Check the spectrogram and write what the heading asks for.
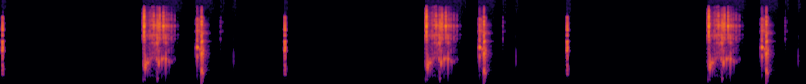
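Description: Faint, sparse lo-fi hip-hop drum loop playing back: a longer noisy hit followed by two or three short clicky hits, with silence between them, the pattern repeating about every three seconds.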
